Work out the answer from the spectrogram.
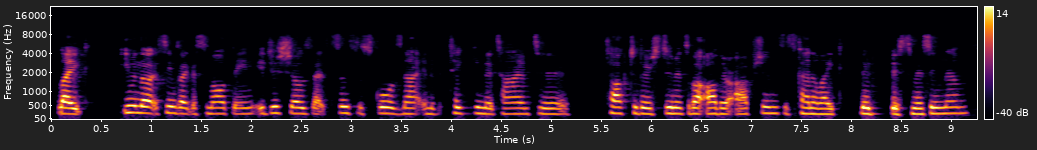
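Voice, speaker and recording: A woman's voice: mid-range voice, little pitch movement, fairly quick, vocal fry, a little mellow, no echo. A nineteen-year-old woman, a university student, answering interview questions in a hesitant way with many fillers and restarts.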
